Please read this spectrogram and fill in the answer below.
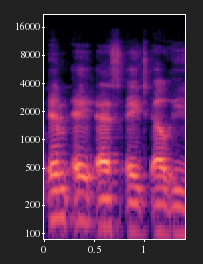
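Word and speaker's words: Mashle: it's pronounced it's spelled m-a-s-h-l-e so if you're going to type it in it's spelled different but I believe they say Mash I I think that's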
